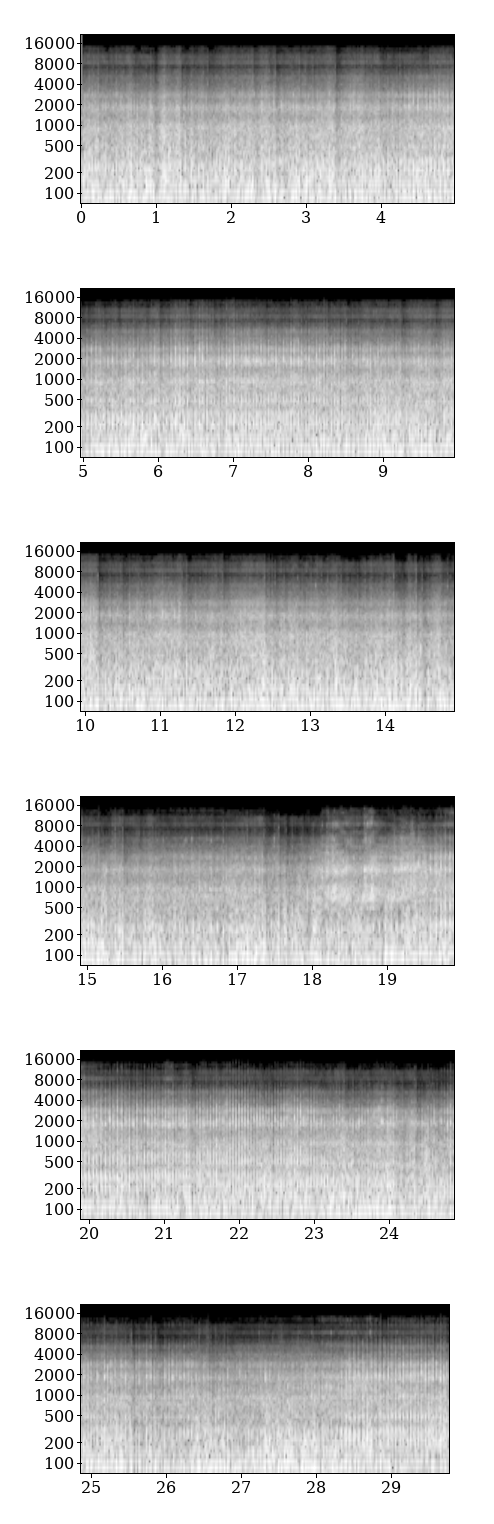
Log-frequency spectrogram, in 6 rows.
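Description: Cagiva W16 enduro motorcycle engine running under way on a rough track, heard from the bike itself through heavy wind rush on the microphone. The engine note rises and falls for a few seconds a little past the middle.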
